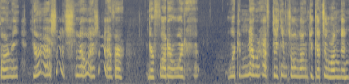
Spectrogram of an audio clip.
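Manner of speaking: very high-pitched, wicked, evil witch voice. Voicing Grandmom greeting Barney, in an evil witchy voice. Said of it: "some evil witchy sound".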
